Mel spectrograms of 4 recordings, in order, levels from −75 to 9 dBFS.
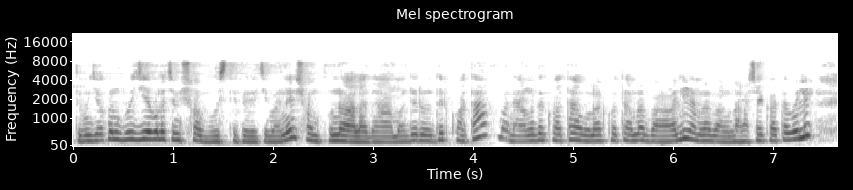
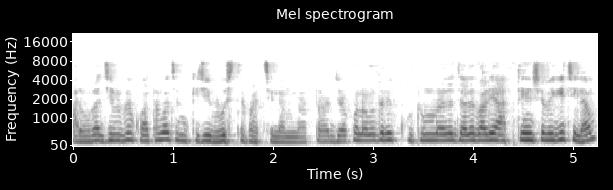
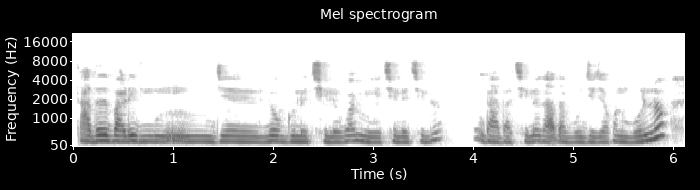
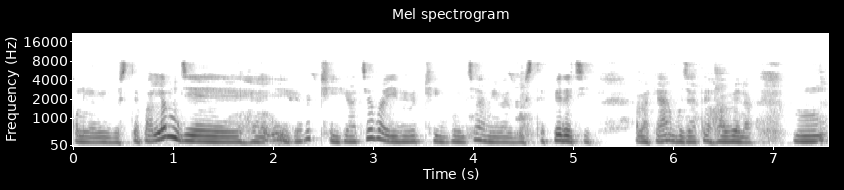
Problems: background sounds at intervals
